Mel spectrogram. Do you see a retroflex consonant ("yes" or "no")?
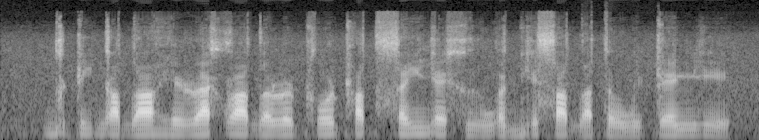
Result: yes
